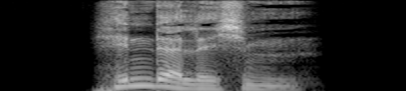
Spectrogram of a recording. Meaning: strong dative masculine/neuter singular of hinderlich
- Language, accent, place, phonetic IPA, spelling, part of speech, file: German, Germany, Berlin, [ˈhɪndɐlɪçm̩], hinderlichem, adjective, De-hinderlichem.ogg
